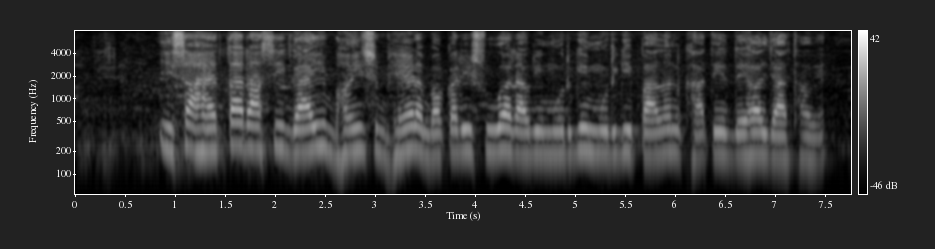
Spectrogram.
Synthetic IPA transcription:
isaɦat̪aɾasiɡaibʱə̃ɪ̃sbʱeɽ̃bəkəɾisuəɾawɾimuɾɡimuɾɡipalənkʰat̪iɾd̪eɦəld͡ʒat̪ʰɦəbe

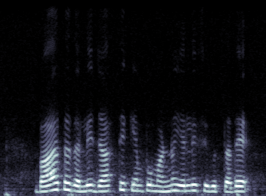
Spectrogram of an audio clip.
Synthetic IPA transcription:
bʱaːɾɐt̪ɐd̪ɐlːid͡ʒaːst̪ike̞mpumɐɳːuelːisiɡut̪ːɐd̪e̞

